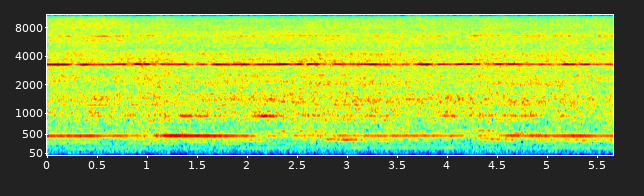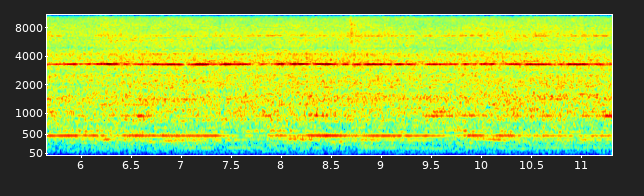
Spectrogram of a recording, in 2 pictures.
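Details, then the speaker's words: 2012 Hoover WindTunnel 2 Rewind UH70820 vacuum, rescued, first run: smooth constant motor whir with steady high tone, no knocking or scraping, smells terrible but otherwise fine; normal running. "oh smells terrible but otherwise seems fine"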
